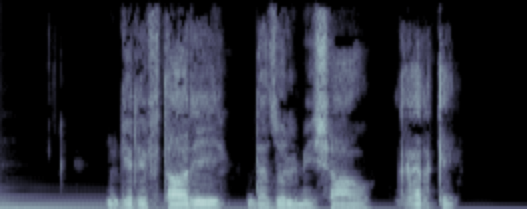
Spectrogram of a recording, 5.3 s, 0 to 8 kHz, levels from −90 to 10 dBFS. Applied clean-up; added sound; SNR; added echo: none; Bowed string instrument; 18 dB; none.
